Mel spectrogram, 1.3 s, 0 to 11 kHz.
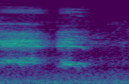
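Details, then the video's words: Fragment of a wild chicken's crow, from a bird used for trapping wild fowl, 05/07/2025: a sustained harsh note breaking into a shorter second part, then fading into background hiss. "Trap wild chicken with standard crowing voice"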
